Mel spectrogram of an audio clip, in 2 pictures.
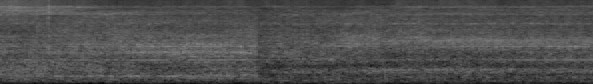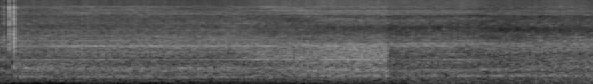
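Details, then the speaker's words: Upright vacuum motor running with a rough, rushing hiss and faint whining tones; owner suspects worn motor bearings needing bearing work, possibly repacking grease. "This thing needs bearing work though, if you can hear that."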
